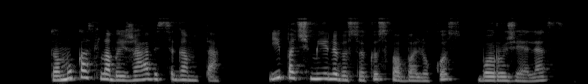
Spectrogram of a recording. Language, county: Lithuanian, Panevėžys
